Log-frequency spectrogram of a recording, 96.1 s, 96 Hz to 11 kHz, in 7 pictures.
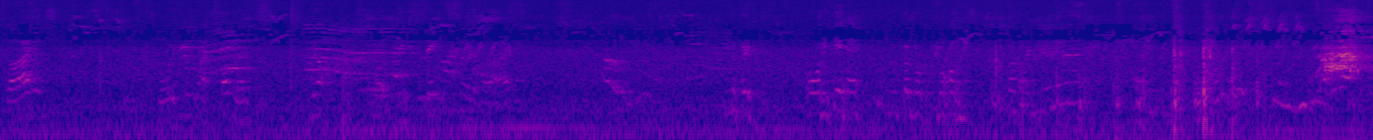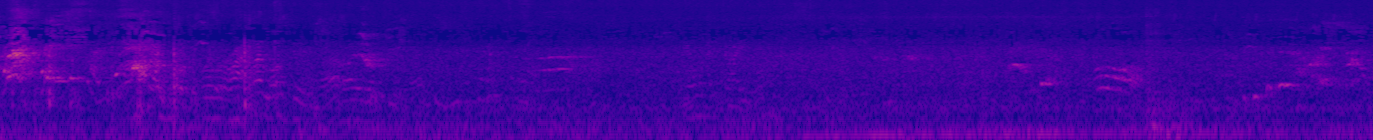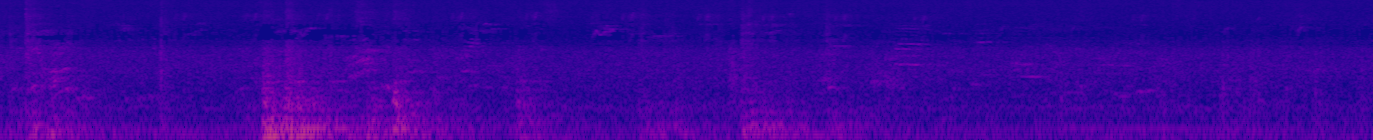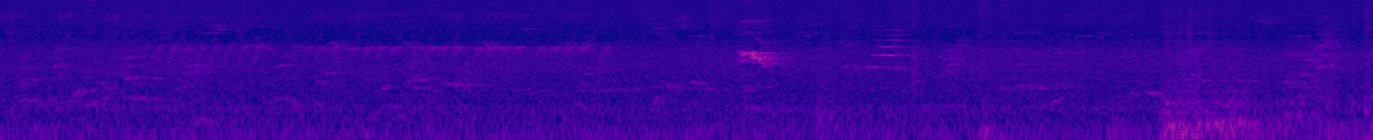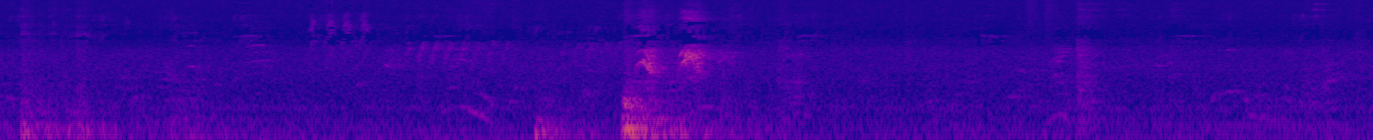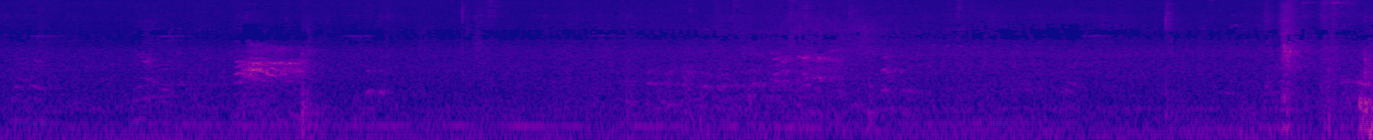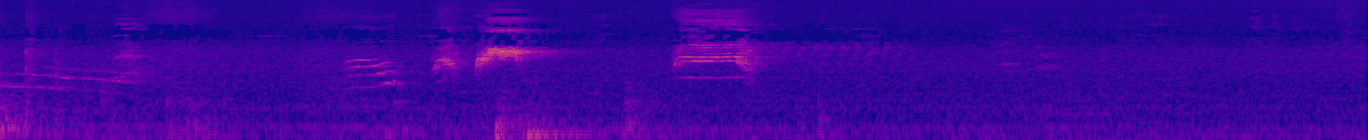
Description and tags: R09HR internalmics KidsPlayingInStreet
This is one of two recordings I made comparing the internal mics of an Edirol R09HR and R09. This is the R09HR. The sound is of children playing in the street. Recording levels were matched between the recorders [high sensitivity, low-cut off, display dim, plugin-power off]. The R09HR has less hiss and better sensitivity.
